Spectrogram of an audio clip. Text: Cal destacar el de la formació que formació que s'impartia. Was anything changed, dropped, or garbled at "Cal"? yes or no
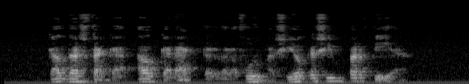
no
